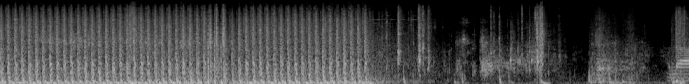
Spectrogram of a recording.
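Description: Rapid automatic gunfire from the online shooter Bloodstrike rattles in a dense, loud burst for several seconds, then gives way to scattered sharper single shots and impacts.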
